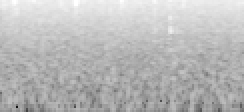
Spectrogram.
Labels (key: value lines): label: ambient
recorder: HydroMoth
